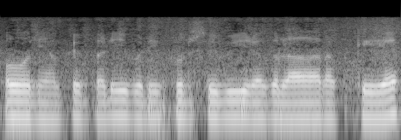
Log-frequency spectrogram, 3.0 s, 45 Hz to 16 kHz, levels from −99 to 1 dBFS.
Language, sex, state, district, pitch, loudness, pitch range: Hindi, male, Haryana, Rohtak, 110 Hz, -17 LUFS, 110-115 Hz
